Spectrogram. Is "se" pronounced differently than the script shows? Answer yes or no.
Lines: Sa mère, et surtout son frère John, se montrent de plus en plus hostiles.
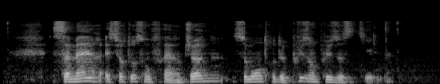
no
